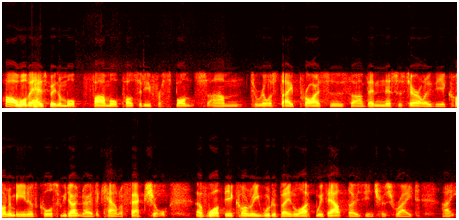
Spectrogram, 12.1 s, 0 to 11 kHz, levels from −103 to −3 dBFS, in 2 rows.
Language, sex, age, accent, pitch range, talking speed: English, male, 40-59, Australian, 110-125 Hz, 205 wpm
